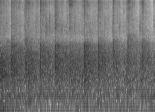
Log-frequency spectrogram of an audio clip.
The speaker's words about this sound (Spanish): Denle a Jesús ese aplauso, por favor.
